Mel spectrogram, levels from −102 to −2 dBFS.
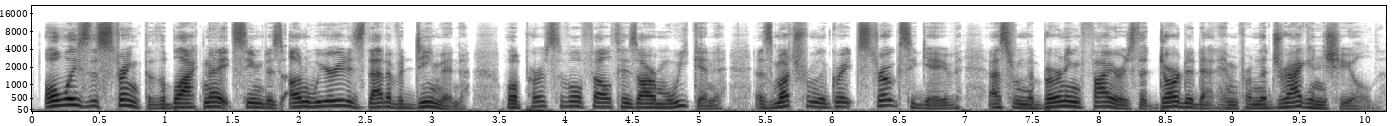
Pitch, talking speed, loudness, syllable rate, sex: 150 Hz, 250 wpm, -19 LUFS, 6.1 syllables/s, male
